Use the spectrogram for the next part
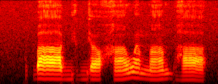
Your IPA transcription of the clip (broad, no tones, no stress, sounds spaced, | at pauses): ɓ aː bʲ ṳ bʲ ɒː h ã w ə̃ m ã bʱ a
